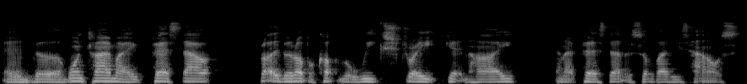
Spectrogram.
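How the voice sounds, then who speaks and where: A man's voice: mid-range voice, flat delivery, normal speed, creaky, no echo. An older man from Brooklyn, recounting his past in a rambling way as an interview guest. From Brooklyn, New York. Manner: rambling, many uh fillers and restarts. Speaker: guest, former mobster turned speaker. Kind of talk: storytelling interview. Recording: dull, dry lo-fi audio.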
